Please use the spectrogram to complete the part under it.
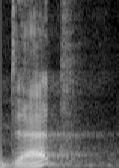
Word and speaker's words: debt: I'm obligated is the word in debt. I'm in debt. Is that a B? Yeah, I'm not really. That silent B.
